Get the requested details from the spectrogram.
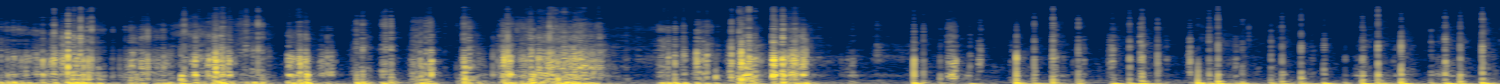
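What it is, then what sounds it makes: Polyester fabric backpack. Fingertips and long dark-painted nails scratch and tap on the printed round logo patch and surrounding polyester fabric on the front of a hollow, dark green Fjallraven Kanken backpack. The first half is a dense, rasping scratch with low, muffled body. It gives way to quick, dry, closely spaced taps that die away almost instantly.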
